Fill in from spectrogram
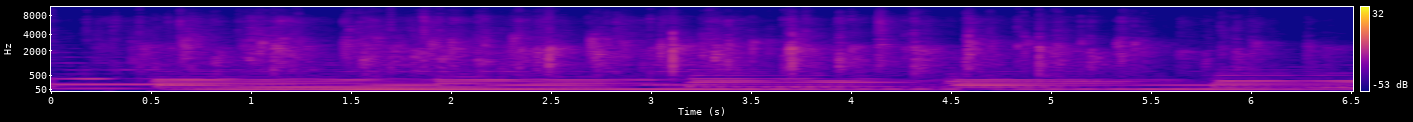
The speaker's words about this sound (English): Hallelujah. You can clap for Jesus.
